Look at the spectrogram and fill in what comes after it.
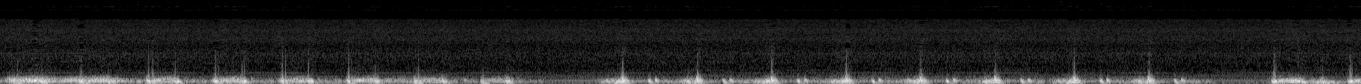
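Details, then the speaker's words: Teaching recording of heart auscultation illustrating valve lesions: heart sounds at about 80 beats a minute with a rough whooshing noise between beats from turbulent flow, a valvular heart murmur. "Os sopros são vibrações decorrentes de alterações do fluxo sanguíneo, viscosidade e turbilhonamento, que ocorrem principalmente nas lesões valvulares."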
